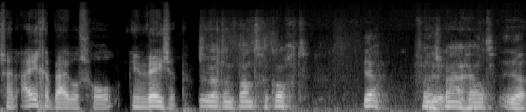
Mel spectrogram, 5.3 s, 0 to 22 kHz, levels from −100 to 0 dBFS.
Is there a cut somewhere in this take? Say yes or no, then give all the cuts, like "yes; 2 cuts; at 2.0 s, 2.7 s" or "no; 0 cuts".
no; 0 cuts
